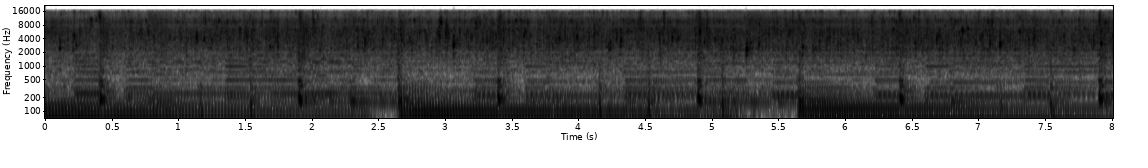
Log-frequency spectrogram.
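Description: Breaded chicken pieces deep-frying in a pot of hot oil: a steady sizzle with scattered crackling pops, over low sustained tones that shift twice.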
